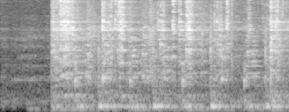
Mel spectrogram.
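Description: Almond-butter and maple-syrup caramel sauce cooking in a small saucepan on a gas burner: a steady sizzle over a low rumble, with a few small clicks, starting suddenly about half a second in.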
